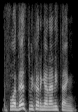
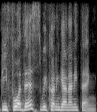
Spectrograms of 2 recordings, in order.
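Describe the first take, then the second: First: Said in the usual way. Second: Louder Before this in a Brooklyn twang; mock Brooklyn accent. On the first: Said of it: "No, that's Brooklyn". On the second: Vlogger imitates the clerk, lightly Brooklyn accent. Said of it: "that's a Fall River accent?".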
